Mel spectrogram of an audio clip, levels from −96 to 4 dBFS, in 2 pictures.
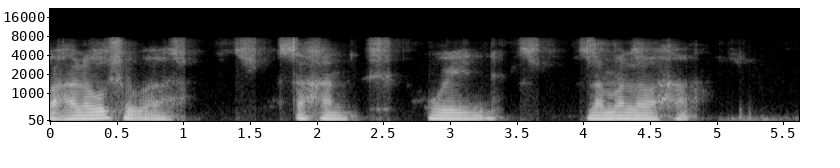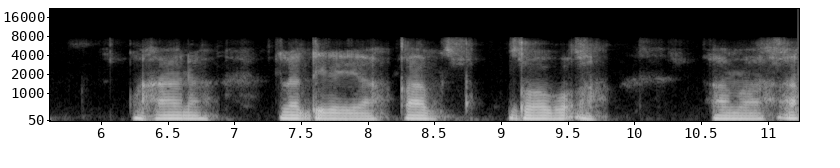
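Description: Throughout, AMR wideband (HD Voice) coding leaves the speech rough and raspy, fitting a low mode near 8.85 kbit/s; unlike narrowband telephony, content extends to about 6.7 kHz.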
